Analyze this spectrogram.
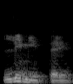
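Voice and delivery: Límite stressed as LI-mi-te; first-syllable stress. Shown as a demonstration. Teacher giving the noun for limit, Límite as LI-mi-te. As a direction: hit LI at the start of Límite. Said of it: "that's the noun for limit".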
